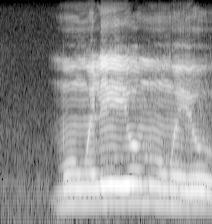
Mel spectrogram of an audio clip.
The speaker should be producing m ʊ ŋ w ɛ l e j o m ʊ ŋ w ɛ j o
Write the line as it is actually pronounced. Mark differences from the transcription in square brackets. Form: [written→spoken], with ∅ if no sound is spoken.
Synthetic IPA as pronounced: m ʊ ŋ w ɛ l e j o m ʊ ŋ w ɛ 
